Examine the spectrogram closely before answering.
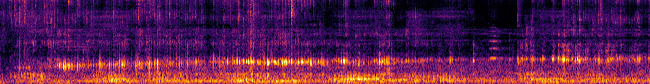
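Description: A thin stream of green juice pouring from a mesh strainer into a glass beer mug and splashing into the juice already in it, its tone rising slightly as the mug fills.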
